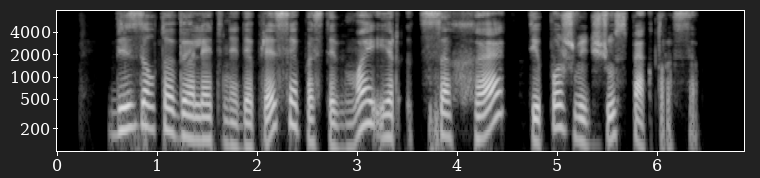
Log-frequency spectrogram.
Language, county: Lithuanian, Klaipėda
